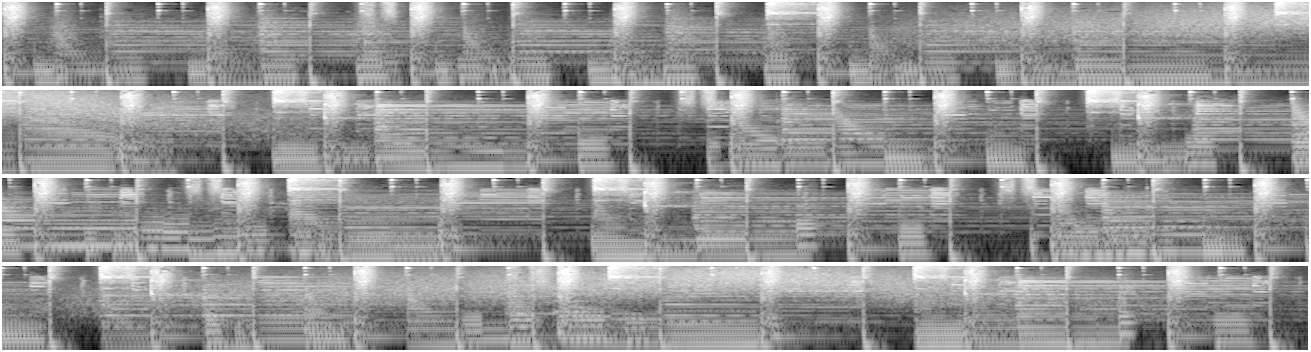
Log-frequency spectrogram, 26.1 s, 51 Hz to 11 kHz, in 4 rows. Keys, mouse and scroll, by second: 0.5-3.0 drag, 4.0 click, 7.1 ctrl+click, 10.4 click, 11.3-13.9 ctrl+drag, 14.0-14.8 ctrl+scroll up 6, 15.8-17.2 ctrl+shift+drag, 18.6 ctrl+shift+click.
